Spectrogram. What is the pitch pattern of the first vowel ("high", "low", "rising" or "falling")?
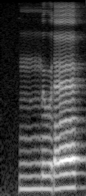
low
